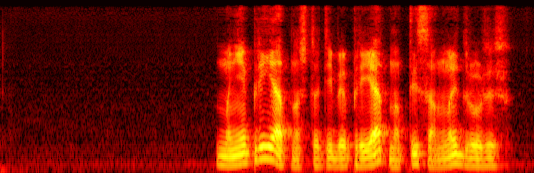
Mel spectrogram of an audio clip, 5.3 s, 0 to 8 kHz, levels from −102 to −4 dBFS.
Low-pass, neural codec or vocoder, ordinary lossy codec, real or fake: 7.2 kHz; codec, 16 kHz in and 24 kHz out, 1 kbps, XY-Tokenizer; MP3, 64 kbps; fake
